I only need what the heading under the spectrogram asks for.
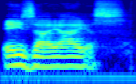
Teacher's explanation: So we put the two dots, the diaeresis, over the second vowel to say this isn't a diphthong. It's actually two vowels. And what's going to happen is that you'll syllabify between those two vowels.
